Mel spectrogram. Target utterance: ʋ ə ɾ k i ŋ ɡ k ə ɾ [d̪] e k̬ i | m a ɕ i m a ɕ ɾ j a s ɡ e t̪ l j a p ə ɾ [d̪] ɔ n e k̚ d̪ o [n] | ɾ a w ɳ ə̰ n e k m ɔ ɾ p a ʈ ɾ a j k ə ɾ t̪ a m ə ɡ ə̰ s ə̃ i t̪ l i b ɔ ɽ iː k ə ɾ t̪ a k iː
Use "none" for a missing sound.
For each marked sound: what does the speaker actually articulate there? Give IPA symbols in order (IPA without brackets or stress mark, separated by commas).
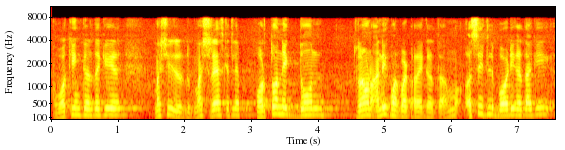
t̪, t̪, n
